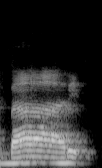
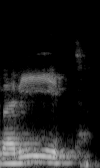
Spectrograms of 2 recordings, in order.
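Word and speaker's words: برد: sedikit kosakata yangt ada ingat bacanya bar bukan barid ya kalau barid itu kantor pos tapi kalau bar itu dingin bar kihatan ya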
